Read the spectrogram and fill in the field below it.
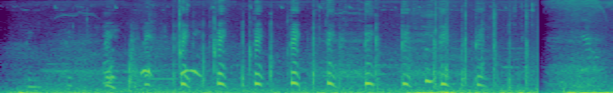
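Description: A toddler's squeaky shoes squeak with each quick step.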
